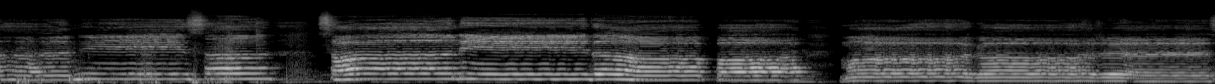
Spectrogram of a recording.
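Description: A man singing solo and unaccompanied in a strong, sustained voice. He holds long notes with some ornamented wavering and breaks briefly for breath about three and eight seconds in.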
